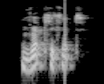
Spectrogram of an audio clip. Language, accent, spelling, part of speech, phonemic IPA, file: English, Southern England, replicate, noun, /ˈɹɛpləkət/, LL-Q1860 (eng)-replicate.wav
- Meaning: 1. The outcome of a replication procedure; an exact copy or replica 2. A tone that is one or more octaves away from a given tone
